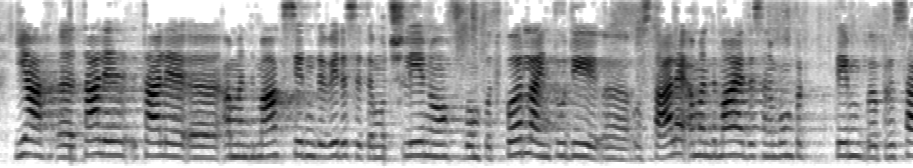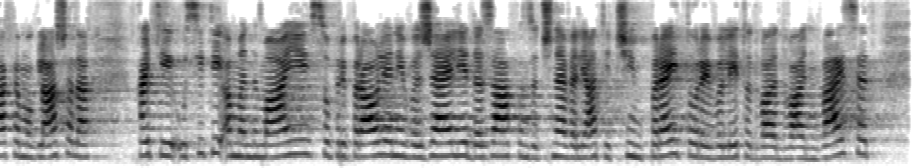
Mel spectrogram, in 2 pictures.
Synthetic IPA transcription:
jat̪alɛt̪alɛamand̪makseːd̪n̩d̪ɛʋeːd̪ɛsɛt̪ɛmut͡ʃleːnubompɔt̪pəɾlaint̪ud̪iɔst̪aːlɛʔamand̪maːjɛd̪asɛnɛbompɾ | t̪empɾiwsakɛmɔɡlaːʃala | kajt̪iusit̪iʔamand̪maːjisɔpɾipɾawljɛniʋəʒɛːljid̪azaːkɔnzat͡ʃnɛʋɛljaːt̪it͡ʃimpɾɛjt̪oːɾɛjʋəleːt̪ɔd̪ʋad̪ʋaind̪ʋajsɛt̪

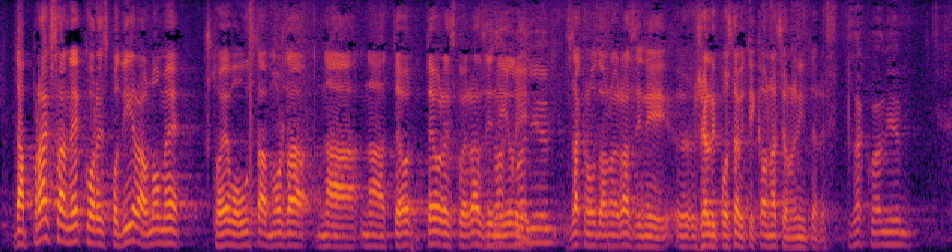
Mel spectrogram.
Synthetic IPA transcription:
d̪apɾaksaneko̞ɾespod̪iːɾaono̞me̞ | ʃt̪o̞e̞ʋo̞ust̪aʋmo̞ʒd̪ananat̪eoɾesko̞jɾaziniilijezako̞nod̪aʋno̞jɾaziniʒe̞lipo̞st̪aʋit̪ikao̞nat̪sio̞nalnint̪eɾeszaxʋaʎujem

